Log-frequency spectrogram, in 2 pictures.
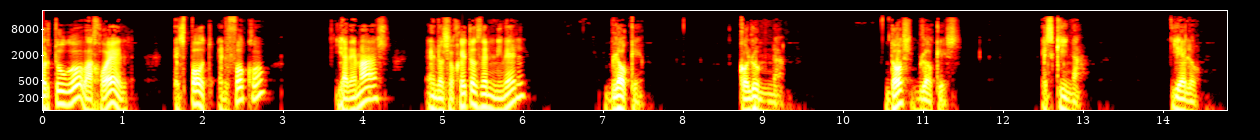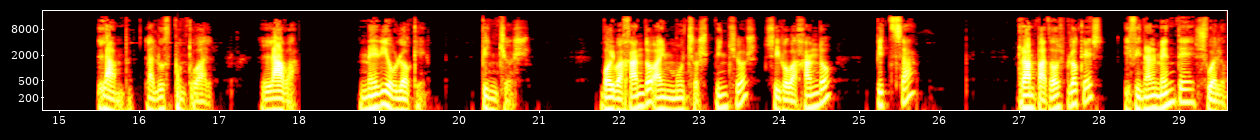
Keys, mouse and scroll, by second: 0.4 click, 2.5-5.9 drag, 7.4-10.7 drag, 10.9 click, 12.9-24.4 drag, 27.9-29.6 drag.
